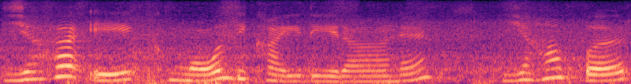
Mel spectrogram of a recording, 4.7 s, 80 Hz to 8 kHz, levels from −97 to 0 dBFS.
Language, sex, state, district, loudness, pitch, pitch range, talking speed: Hindi, female, Punjab, Pathankot, -16 LUFS, 220 Hz, 205-275 Hz, 115 wpm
